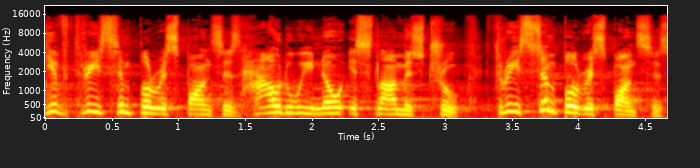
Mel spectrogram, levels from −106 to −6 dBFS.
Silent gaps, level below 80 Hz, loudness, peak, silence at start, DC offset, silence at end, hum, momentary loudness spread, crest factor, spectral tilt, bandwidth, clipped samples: none; -60 dBFS; -26 LUFS; -8 dBFS; 0 s; under 0.1%; 0 s; none; 9 LU; 18 dB; -3.5 dB/octave; 16 kHz; under 0.1%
